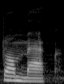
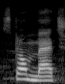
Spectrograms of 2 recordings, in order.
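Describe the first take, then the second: First: The word ends with a 'k' sound. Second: The word ends with a 'ch' sound. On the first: The speaker calls it right. "সিএইচ এর উচ্চারণ যদি কের মতো হয়" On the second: The speaker calls it wrong. "নয়"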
